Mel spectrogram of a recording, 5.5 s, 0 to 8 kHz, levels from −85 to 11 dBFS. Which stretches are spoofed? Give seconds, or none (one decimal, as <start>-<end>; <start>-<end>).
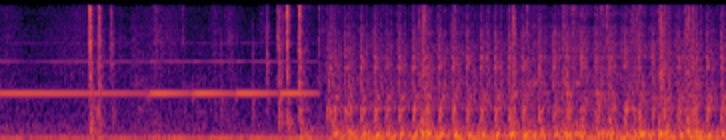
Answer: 4.0-4.9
